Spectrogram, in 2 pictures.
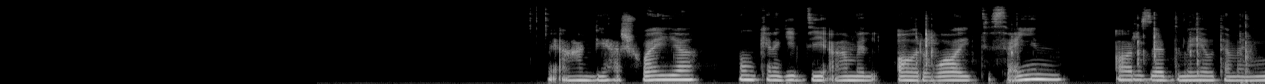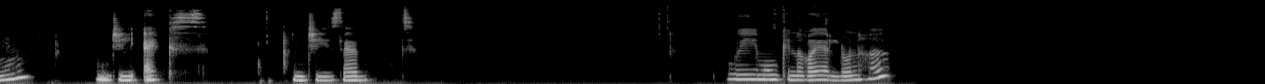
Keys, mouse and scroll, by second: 2.5 g, 5.3-7.1 drag, 7.1 scroll down 2, 7.1 n, 8.8 r, 11.0 r, 13.1 g, 19.1 click, 24.6 g.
